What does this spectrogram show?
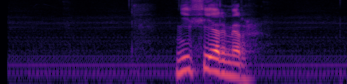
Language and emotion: Russian, neutral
